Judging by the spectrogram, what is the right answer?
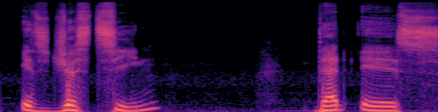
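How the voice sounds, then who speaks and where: In a somewhat breathy voice with a dark, mellow tone, a man speaks with ordinary pitch variation. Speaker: mindset coach. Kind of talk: motivational monologue. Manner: halting, many repetitions.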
